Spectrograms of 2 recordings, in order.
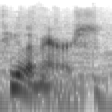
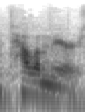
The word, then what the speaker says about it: telomeres: of DNA that are called telomeres, or telomeres. They're pronounced both ways.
